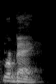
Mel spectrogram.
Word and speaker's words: Corbet: I think it's pretty safe to put Brady Corbett, how do you say it? Corbet.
